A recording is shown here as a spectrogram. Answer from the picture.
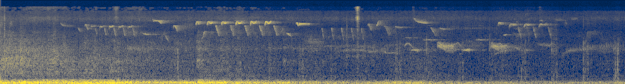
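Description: Faint songbirds singing in quick runs of high chirps, over a low rumble that gradually fades away.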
